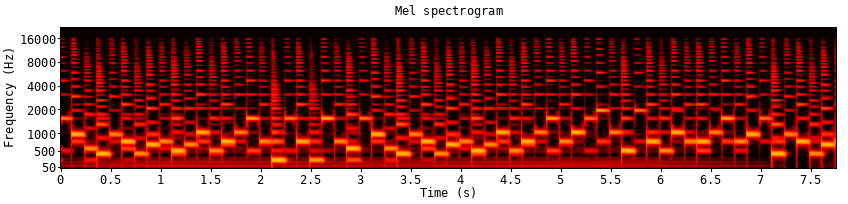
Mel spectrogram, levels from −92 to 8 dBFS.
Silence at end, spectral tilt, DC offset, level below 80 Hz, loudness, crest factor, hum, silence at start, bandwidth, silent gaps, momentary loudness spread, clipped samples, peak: 0 s; -2 dB/octave; under 0.1%; -78 dBFS; -33 LUFS; 10 dB; none; 0 s; 16.5 kHz; none; 2 LU; under 0.1%; -24 dBFS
